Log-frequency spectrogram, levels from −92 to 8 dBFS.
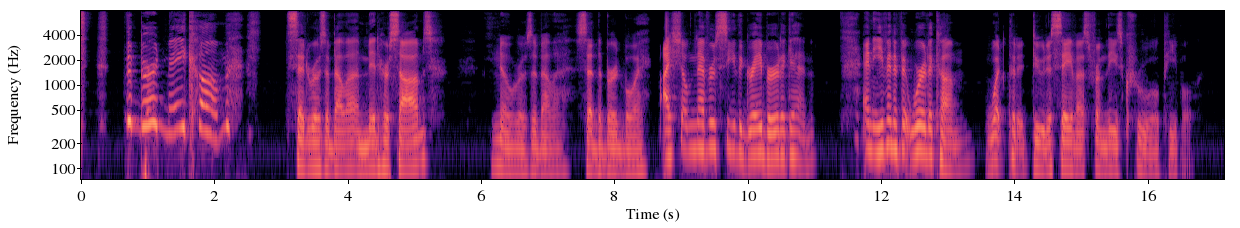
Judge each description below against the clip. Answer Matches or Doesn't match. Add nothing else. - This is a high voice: Doesn't match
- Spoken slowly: Doesn't match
